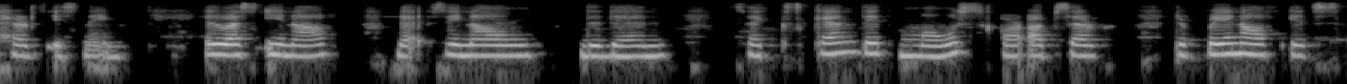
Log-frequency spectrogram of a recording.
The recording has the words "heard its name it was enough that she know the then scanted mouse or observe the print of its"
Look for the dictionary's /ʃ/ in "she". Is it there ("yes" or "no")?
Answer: no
